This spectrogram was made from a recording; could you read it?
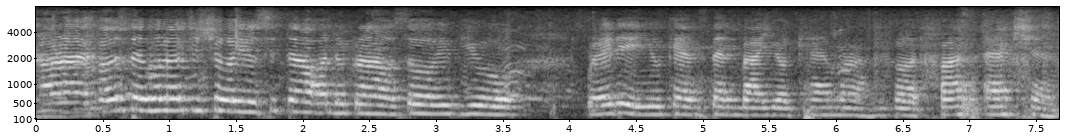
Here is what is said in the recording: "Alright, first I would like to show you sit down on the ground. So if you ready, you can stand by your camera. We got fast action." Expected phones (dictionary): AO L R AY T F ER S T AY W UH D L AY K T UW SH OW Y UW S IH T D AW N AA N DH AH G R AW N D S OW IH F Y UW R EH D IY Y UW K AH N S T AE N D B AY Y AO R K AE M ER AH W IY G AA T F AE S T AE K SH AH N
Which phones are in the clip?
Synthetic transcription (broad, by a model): AO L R AY T F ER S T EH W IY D L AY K T UW SH OW Y UW S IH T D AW AA N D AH G R AW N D S OW IH F Y UW R EH D IY Y UW K AH N S T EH N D B AY Y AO K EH M ER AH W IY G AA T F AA S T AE K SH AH N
